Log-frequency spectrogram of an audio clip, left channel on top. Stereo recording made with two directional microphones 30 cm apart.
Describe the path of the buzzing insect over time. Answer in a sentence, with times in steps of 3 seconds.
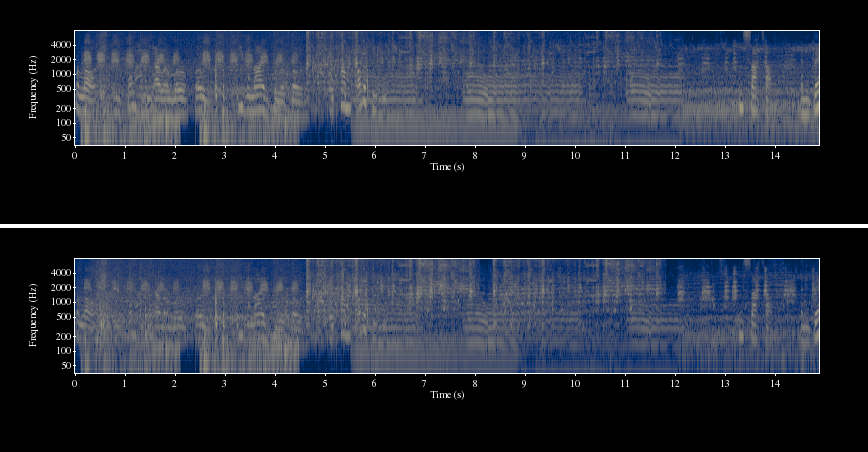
You can hear the buzzing insect on the right from 0 s, in the centre from 3 s and on the left from 6 s.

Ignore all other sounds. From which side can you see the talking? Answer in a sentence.
You can hear the talking on the left.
